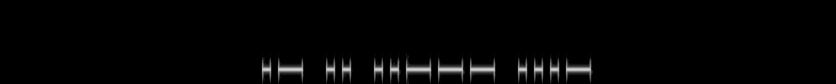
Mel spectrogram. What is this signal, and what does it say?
Morse code, heard as a keyed tone, about 15 wpm, 700 Hz. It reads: AI2V
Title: USA Call Signs - 4 Characters - Repeated 3x - 15wpm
